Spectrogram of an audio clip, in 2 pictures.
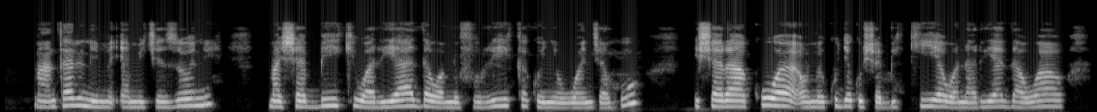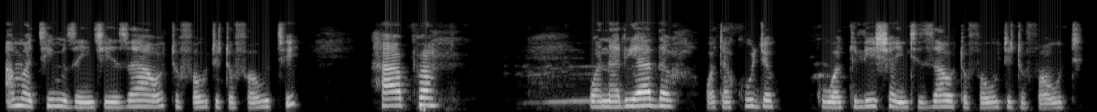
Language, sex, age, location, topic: Swahili, female, 25-35, Kisumu, government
